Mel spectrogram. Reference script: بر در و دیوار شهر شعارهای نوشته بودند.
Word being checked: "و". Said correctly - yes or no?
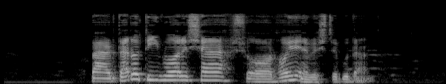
yes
